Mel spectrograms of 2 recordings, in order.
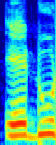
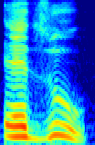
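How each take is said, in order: First: "एडू" said e-doo, with a hard d; wrong reading, D sound. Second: "एजू" said e-joo, with a j sound; correct reading, J sound. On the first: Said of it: "इसे एडू नहीं पढ़ेंगे". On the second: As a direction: say "एजू" with j in place of d. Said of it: "इसे पढ़ेंगे एजू". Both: Shown as a demonstration.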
